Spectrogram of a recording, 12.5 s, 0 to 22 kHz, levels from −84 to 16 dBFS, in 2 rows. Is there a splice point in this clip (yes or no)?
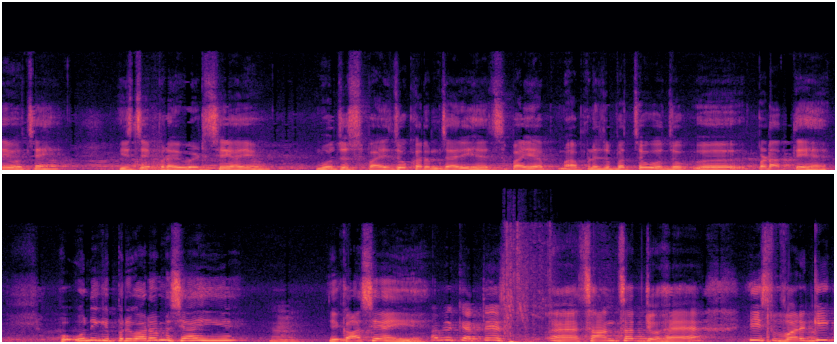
yes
